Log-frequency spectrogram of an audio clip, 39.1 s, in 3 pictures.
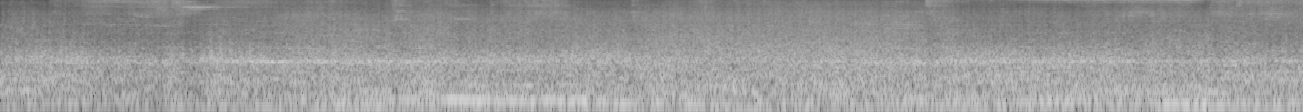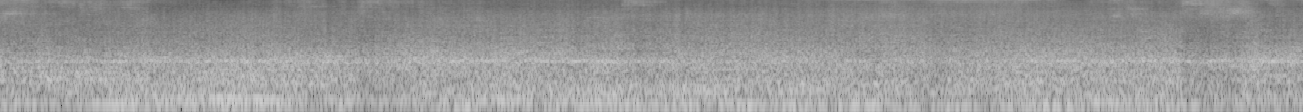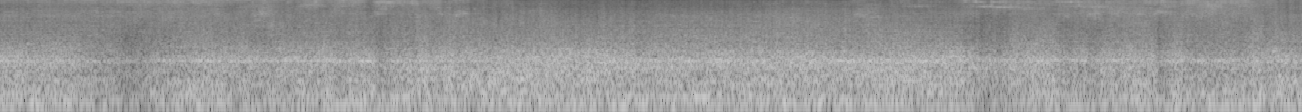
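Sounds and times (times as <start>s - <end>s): train wheels rumbling on rails: 0.0s - 39.0s
high-pitched wheel squeal: 0.7s - 5.7s, 23.9s - 30.3s.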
